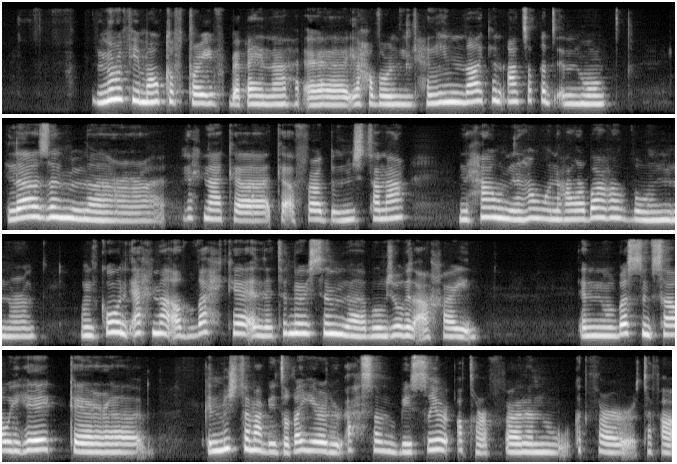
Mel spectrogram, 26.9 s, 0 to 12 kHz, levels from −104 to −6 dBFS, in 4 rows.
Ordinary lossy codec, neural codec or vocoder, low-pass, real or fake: none; autoencoder, 22.05 kHz, a latent of 192 numbers a frame, VITS, trained on one speaker; 9.9 kHz; fake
